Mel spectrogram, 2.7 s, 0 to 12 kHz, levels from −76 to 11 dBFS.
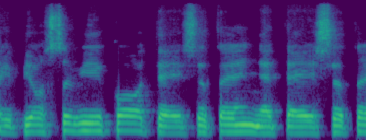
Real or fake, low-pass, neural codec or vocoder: real; 10.8 kHz; none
